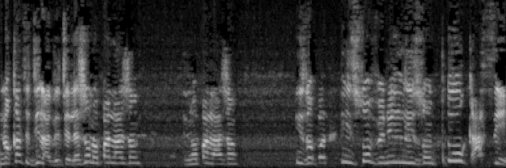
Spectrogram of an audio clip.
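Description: A man's raised, projected voice at an extremely high pitch, with ordinary pitch variation, a moderate pace, long, frequent pauses and noticeable background noise. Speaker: ordinary citizen. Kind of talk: rant. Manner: animated.

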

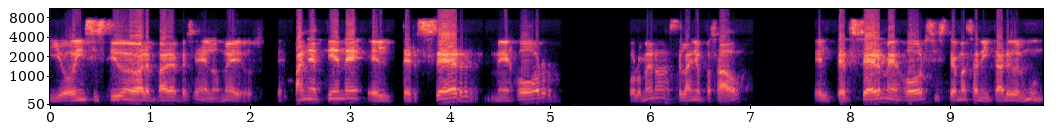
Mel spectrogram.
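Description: A man speaks at a moderate pace with a quiet background. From Honduras. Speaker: head of a government investment agency. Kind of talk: interview. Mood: calm, explanatory. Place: home room. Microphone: earbuds.

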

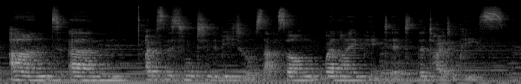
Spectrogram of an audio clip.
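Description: Clear music sits in the background and audible room echo surrounds the voice as it moves at a moderate pace. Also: woman. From England. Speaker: watercolour artist. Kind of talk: interview answer. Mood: warm, animated. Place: home room. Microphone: camera far.

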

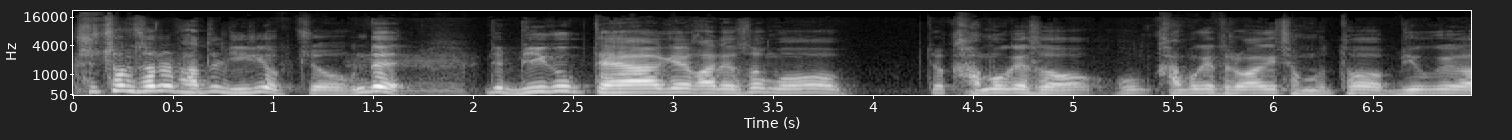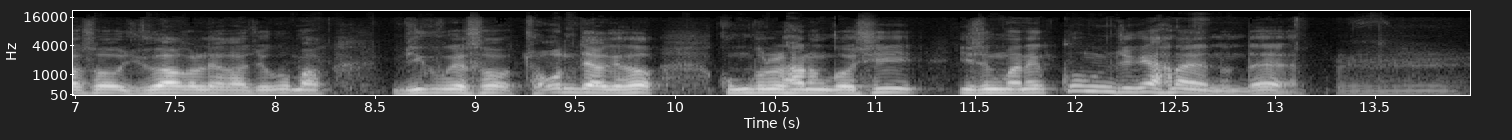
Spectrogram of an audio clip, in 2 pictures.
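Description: This man has an ordinary speaking voice and talks at a moderate pace. His intonation is lively, and his loudness swings widely. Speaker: retired professor. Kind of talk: interview on history.

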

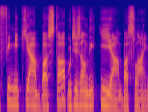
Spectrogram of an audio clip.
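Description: The background is quiet. A man talks with very wide pitch swings. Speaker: travel channel host. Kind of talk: travel recommendation talk to camera. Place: home room. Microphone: lapel.

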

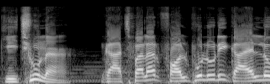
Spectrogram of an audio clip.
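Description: A man's fairly high voice with lively intonation, over music in the background. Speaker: storyteller. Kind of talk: horror story reading.

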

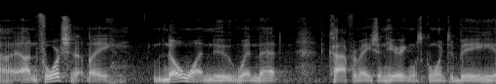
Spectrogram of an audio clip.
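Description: With a Southern US accent, a man speaks at a moderate pace in a very deep, low pitch with ordinary pitch variation. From Mississippi, Biloxi. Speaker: doctor. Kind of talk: tv interview. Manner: halting, many fillers.

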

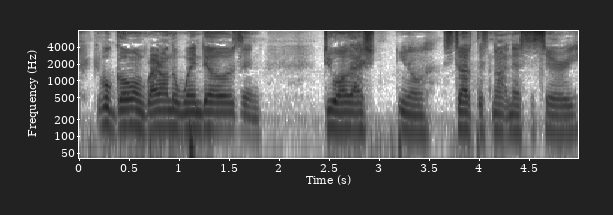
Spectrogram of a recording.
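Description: A man at a very fast pace, monotone and flat, in a dry sound with no echo. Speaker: vlogger exploring. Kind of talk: casual vlog chat.

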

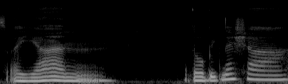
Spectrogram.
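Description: In a very clean recording with a silent background, a woman with a medium pitch and a dark, mellow tone speaks somewhat breathily at a fairly slow pace with ordinary pitch variation. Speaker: cooking vlogger. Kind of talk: cooking voice-over tutorial. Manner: chatty, casual; stumbling over words.

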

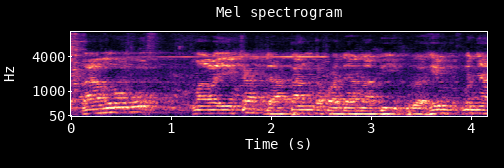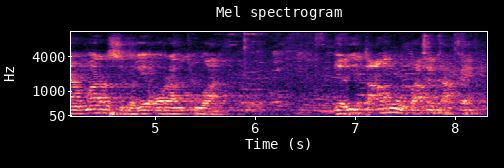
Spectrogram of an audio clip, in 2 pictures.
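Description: Strong room echo and noticeable background noise surround a man's voice. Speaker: Islamic preacher. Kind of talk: sermon with humor. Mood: humorous storytelling. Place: home room.

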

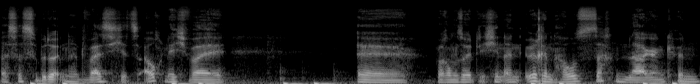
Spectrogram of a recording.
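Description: This man's voice sits fairly low and shows vocal fry. He leaves long, frequent pauses. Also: ordinary pitch variation, moderate pace. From Hannover, Germany. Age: 20s. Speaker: gaming YouTuber and motovlogger. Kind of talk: let's play commentary. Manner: casual, loud.

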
